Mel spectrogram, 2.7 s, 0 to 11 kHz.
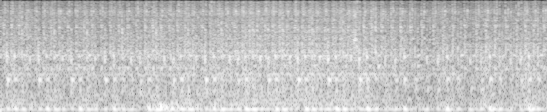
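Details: VW/Audi 2.0T turbo petrol engine idles roughly with random misfires across cylinders 1, 2 and 4 (codes P0300/P0354) and loose coil pack plug connections; the fix was PCV replacement.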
